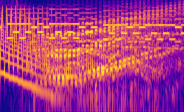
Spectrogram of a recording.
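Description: A mobile phone ringtone plays loudly as a busy electronic melody with sweeping tones and rapid repeating notes, filling the whole short stretch without talk.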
